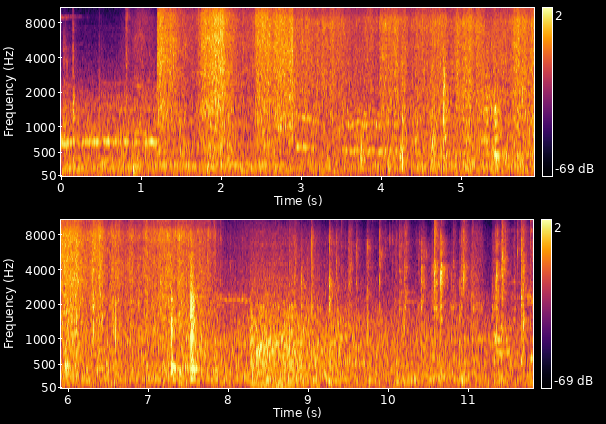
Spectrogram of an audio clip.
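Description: Hot oil sizzling and crackling as food deep-fries; the sizzle swells about a second in and dies down after several seconds, followed by scattered clicks and knocks.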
